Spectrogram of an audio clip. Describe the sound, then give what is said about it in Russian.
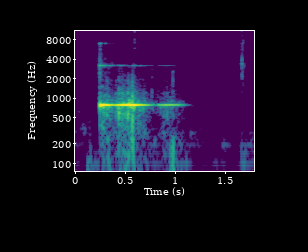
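A single electronic chime, the Skype test call tone that marks the start of recording a message of up to 10 seconds, rings clearly for about a second and fades, followed by a faint click in otherwise quiet surroundings. “После сигнала начнется запись вашего сообщения длительностью до 10 секунд.”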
